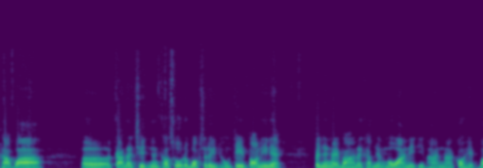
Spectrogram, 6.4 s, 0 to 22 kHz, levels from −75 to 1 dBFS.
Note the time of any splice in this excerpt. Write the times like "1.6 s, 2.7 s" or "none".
none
